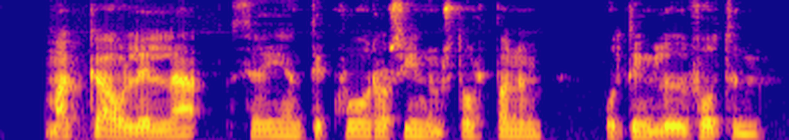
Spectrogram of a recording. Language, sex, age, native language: Icelandic, male, 60-69, Icelandic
